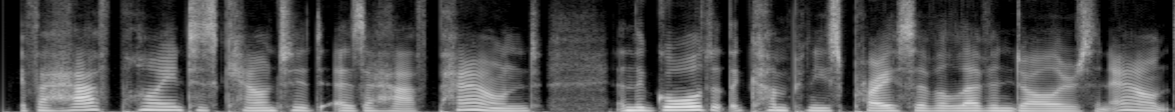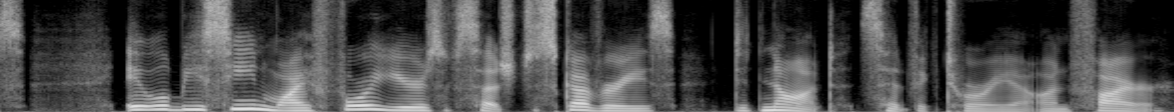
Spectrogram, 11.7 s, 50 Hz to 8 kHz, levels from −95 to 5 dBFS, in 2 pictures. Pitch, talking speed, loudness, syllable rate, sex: 190 Hz, 195 wpm, -19 LUFS, 5.0 syllables/s, female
